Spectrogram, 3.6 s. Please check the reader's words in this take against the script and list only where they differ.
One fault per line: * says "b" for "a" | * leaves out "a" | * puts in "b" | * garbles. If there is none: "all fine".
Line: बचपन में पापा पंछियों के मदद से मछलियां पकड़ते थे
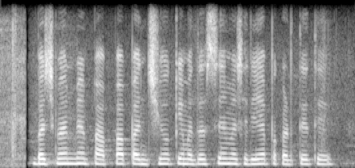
all fine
